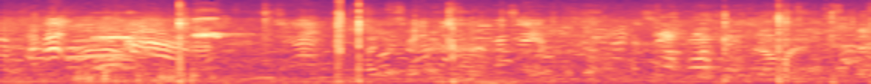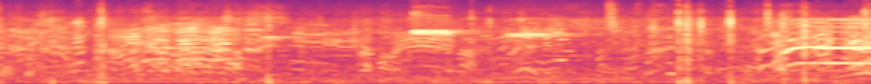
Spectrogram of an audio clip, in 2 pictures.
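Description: Young people call out to one another outdoors.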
